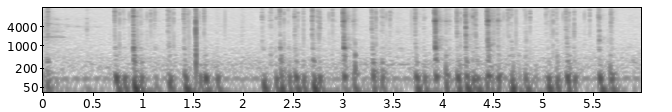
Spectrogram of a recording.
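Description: Up close on a computer keyboard, fast typing gives irregular bursts of crisp key clicks, with a few brief pauses between runs.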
